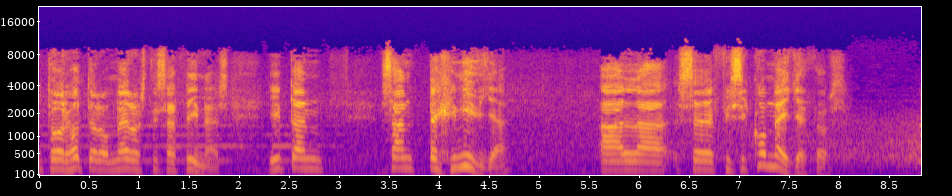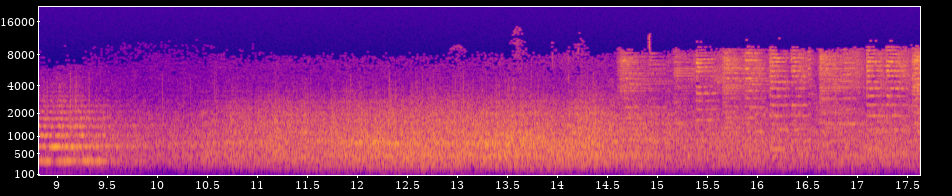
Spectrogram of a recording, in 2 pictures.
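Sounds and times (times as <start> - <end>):
train horn: 0.0 - 3.0, 8.8 - 9.8
speech: 0.0 - 4.8, 5.6 - 8.1
train passing close by with steady rumble: 0.0 - 6.6, 7.6 - 17.6.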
